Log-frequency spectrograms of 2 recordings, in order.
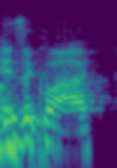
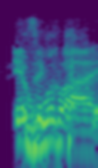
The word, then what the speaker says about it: Issaquah: Issaquah. Issaquah. It's a mouthful. – Issaquah.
